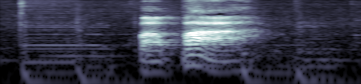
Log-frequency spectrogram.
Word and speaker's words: papá: Por ejemplo, papá, that's father or dad, with the accent on the last A. But without the accent, that would just read papa, which is potato. And you don't want to call your dad potato.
